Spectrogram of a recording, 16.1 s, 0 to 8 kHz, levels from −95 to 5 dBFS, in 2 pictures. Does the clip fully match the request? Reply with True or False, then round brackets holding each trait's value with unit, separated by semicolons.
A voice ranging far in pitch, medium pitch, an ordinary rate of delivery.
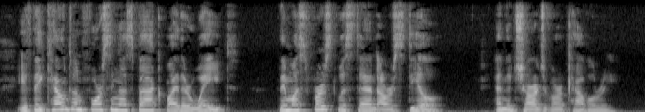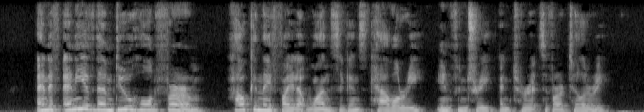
True (6.5 semitones; 160 Hz; 160 wpm)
